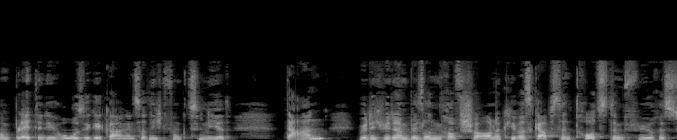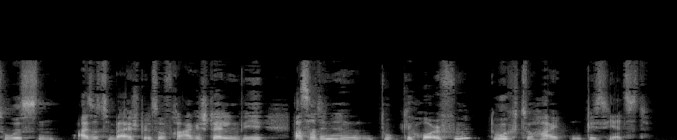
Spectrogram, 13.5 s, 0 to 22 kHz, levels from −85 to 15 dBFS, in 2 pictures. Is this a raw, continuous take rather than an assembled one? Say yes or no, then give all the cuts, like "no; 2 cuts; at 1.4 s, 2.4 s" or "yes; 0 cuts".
no; 4 cuts; at 1.5 s, 4.4 s, 9.6 s, 11.6 s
